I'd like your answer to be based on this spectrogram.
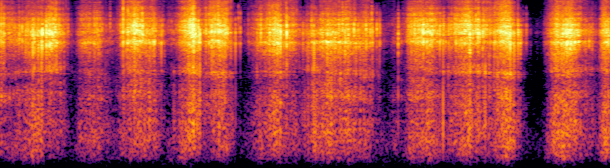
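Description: A hand-sized round wooden maraca with a wooden handle and a burned zigzag pattern, hollow with filling inside, is shaken by hand. It makes bright, dry rattling bursts in uneven swells with brief pauses between them, and almost no low end.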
